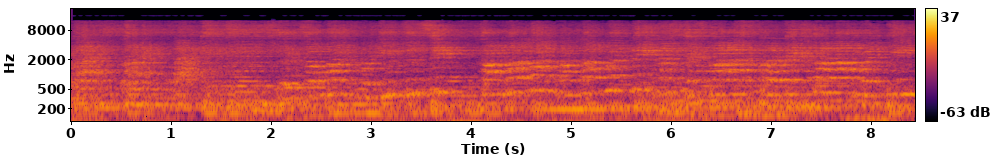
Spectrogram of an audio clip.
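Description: Children's choir singing with instrumental accompaniment, held sung notes over a steady bass line.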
